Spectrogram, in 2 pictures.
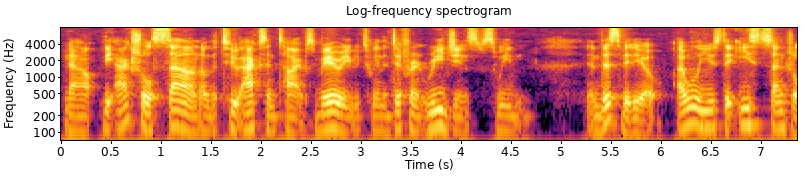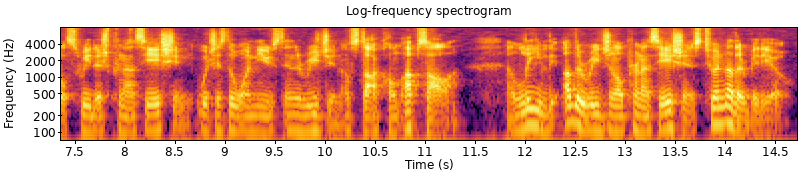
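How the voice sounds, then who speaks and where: A man teaching in a scripted video lecture, explaining clearly and saying example words for listeners to repeat. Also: on the low side, a little fast, a bit bright. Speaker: language teacher.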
